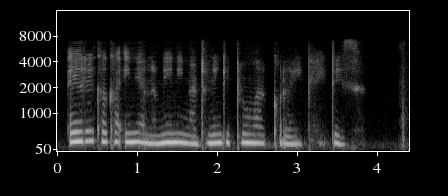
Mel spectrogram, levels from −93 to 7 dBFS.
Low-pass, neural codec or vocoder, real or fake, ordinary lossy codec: 7.2 kHz; codec, 16 kHz, 1.1 kbps, Voila-Tokenizer; fake; none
